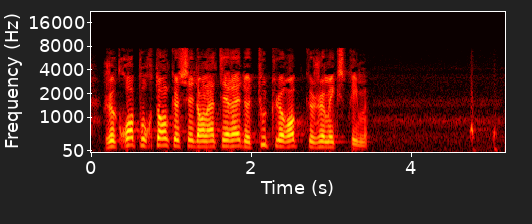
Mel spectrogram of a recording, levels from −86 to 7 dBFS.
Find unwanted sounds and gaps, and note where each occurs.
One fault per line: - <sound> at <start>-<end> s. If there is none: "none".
- whoosh at 4.7-5.1 s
